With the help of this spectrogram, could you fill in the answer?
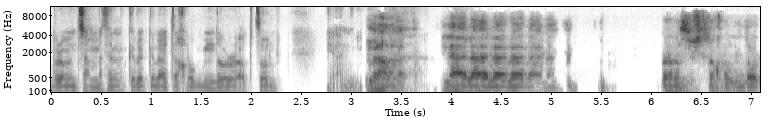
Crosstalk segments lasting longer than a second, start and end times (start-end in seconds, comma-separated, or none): none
